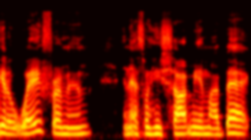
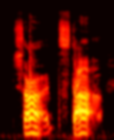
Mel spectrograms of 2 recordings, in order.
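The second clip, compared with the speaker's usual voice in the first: mock begging in a pleading tone. Retelling being shot and on the floor, begging. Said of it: "begging him".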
